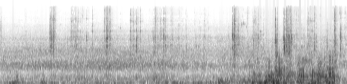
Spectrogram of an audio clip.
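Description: Bicycle freewheel hub ticking as the bike rolls along, with wind rumbling on the microphone that is strongest about four seconds in.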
